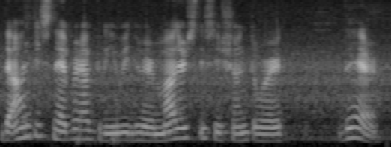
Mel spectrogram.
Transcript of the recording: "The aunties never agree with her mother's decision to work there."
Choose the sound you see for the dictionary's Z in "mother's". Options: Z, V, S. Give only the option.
S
